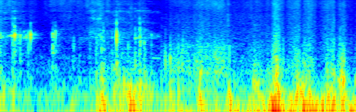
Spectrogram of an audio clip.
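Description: Soft fabric rustles and crinkles close to a microphone.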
